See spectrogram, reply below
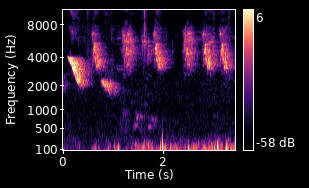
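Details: Double-collared Seedeater kept in a cage and hopping between perches: a sharp falling whistle, a lower whistled note, then repeated blurred high chirps, softer and against a constant low background hum.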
